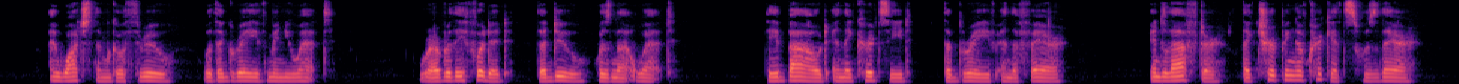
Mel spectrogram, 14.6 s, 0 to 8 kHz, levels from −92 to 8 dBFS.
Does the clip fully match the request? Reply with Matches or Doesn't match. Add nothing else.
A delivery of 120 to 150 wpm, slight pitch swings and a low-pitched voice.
Matches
